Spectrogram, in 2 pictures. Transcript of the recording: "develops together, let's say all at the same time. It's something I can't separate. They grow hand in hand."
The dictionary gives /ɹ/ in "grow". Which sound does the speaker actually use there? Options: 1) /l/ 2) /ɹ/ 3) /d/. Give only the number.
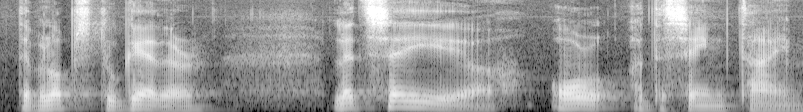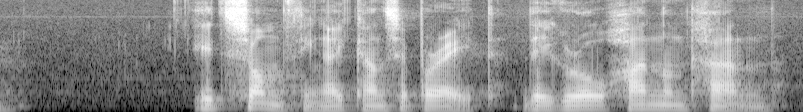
2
